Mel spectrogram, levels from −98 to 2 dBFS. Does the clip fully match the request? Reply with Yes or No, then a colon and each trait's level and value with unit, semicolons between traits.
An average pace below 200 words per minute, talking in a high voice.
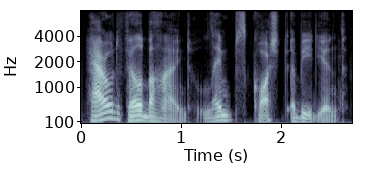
No: slow, 135 wpm; low, 115 Hz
